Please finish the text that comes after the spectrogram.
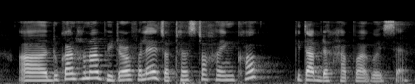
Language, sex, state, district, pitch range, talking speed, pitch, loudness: Assamese, female, Assam, Kamrup Metropolitan, 185-250 Hz, 130 wpm, 205 Hz, -19 LUFS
